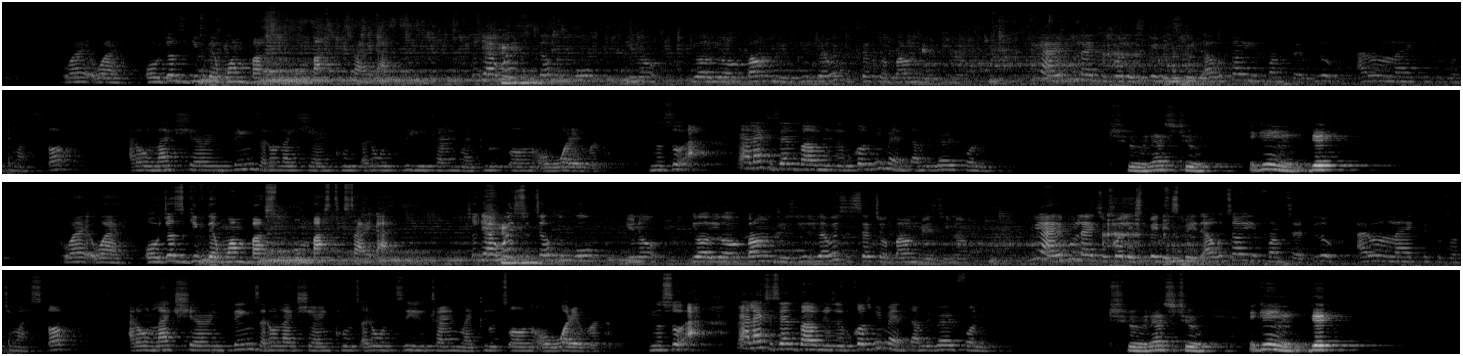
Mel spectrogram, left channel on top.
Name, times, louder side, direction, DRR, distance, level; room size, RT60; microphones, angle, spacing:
voice 1, 0.6-4.0 4.6-9.7 10.3-15.3 15.9-20.7 21.1-24.5, right 5 dB, 70° right, 0.7 m, -41 dB
Toilet flush, 1.9-14.7, left 1 dB, 55° left, 1.6 m, -46 dB
voice 2, 4.8-5.4 25.7-26.6 27.1-27.8, right 2 dB, 30° right, 0.5 m, -32 dB
13.0 x 5.7 x 3.6 m
head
